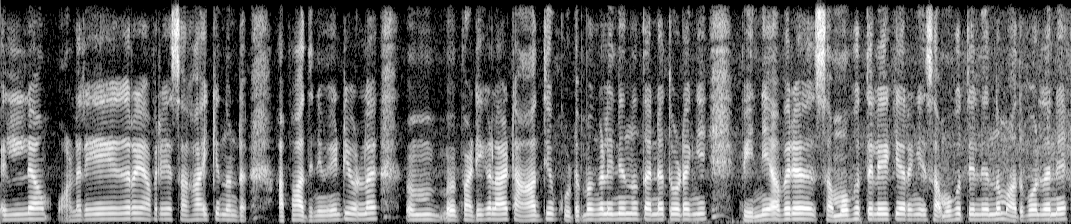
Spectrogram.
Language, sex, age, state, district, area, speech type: Malayalam, female, 45-60, Kerala, Idukki, rural, spontaneous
